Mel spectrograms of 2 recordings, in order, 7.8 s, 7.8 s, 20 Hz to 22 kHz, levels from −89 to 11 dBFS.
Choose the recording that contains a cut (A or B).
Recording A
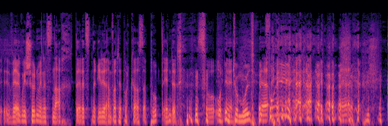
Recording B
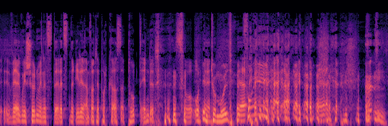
B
